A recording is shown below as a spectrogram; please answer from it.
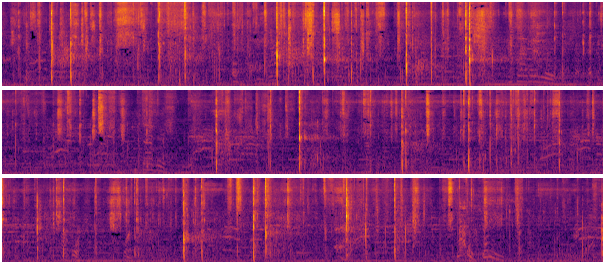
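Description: Pickleball paddles striking a plastic ball: sharp clicks at irregular intervals, several in quick succession early on, then fewer and softer, with faint voices in the background.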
